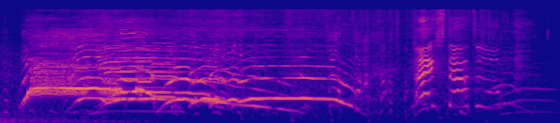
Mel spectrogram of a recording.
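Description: A group of young women sing and whoop loudly together outdoors.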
